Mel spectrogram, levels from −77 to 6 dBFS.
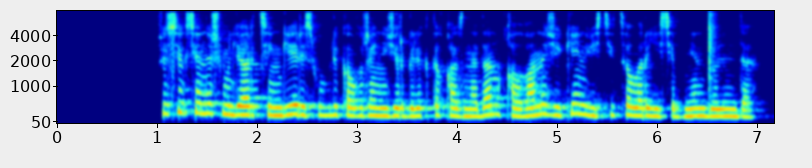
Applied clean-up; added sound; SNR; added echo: none; Snare drum; 17 dB; none.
